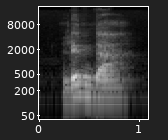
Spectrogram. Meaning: a female given name
- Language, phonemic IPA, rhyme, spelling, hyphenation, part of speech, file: Dutch, /ˈlɪn.daː/, -ɪndaː, Linda, Lin‧da, proper noun, Nl-Linda.ogg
